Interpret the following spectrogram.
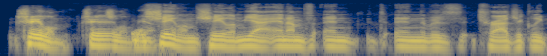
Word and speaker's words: Shalom: And sadly, I know that Brant Shalom, am I pronouncing his last name correct? Shalom, yeah, and it was tragically passed away in 1997.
